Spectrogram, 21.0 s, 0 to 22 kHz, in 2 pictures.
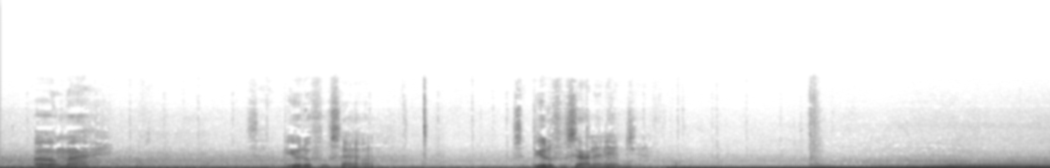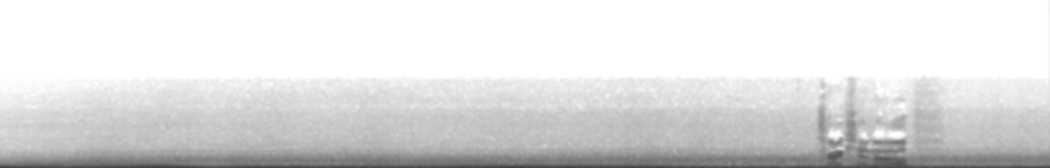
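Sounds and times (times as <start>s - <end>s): car engine accelerating hard: 6.6s - 21.0s.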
